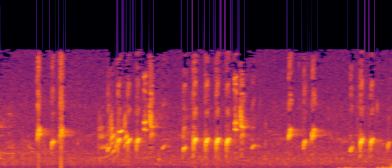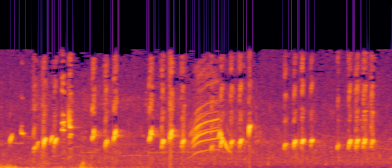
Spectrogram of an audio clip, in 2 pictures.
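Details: A goldfinch, said to be a female, sings a fast, rambling twitter of bright, tinkling notes and short trills, with a brief low thump partway through.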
